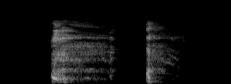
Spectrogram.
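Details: Two short, harsh cough bursts like forceful throat clearing from an adult woman with a hoarse voice after being strangled, in a quiet room.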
